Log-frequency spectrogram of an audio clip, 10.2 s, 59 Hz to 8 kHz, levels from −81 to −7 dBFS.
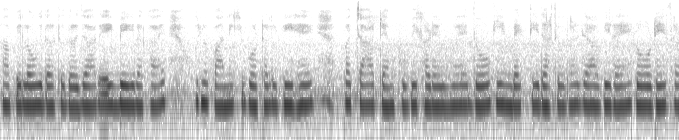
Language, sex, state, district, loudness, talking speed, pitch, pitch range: Hindi, female, Chhattisgarh, Raigarh, -35 LUFS, 235 wpm, 200 Hz, 195-205 Hz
